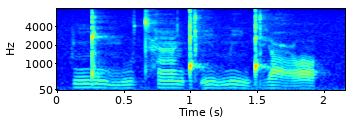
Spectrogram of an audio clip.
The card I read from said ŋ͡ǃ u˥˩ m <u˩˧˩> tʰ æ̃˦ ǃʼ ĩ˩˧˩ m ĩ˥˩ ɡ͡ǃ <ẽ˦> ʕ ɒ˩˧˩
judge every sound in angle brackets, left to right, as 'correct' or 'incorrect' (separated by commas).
correct, incorrect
